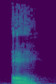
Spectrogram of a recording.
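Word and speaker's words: ait: and avoir will become est, remember the final E is not pronounced, so you only have this AI sound, est, okay, est, ayons, ayez,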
